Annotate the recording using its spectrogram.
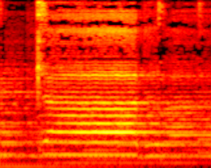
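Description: Devotional Hindu chant sung over music, the voice holding long notes.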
